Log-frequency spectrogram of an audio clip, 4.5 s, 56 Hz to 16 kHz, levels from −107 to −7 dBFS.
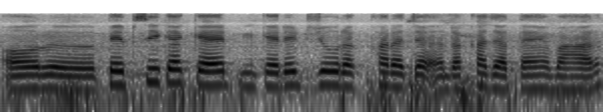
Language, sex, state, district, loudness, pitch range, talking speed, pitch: Hindi, female, Odisha, Sambalpur, -16 LUFS, 175-215 Hz, 160 wpm, 195 Hz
